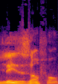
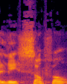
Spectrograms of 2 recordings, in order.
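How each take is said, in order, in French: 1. Les mots sont liés avec un son z. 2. Les mots sont liés avec un son s. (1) "on dit les enfants. Donc, le S devient un Z" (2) "On ne dit pas les enfants"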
